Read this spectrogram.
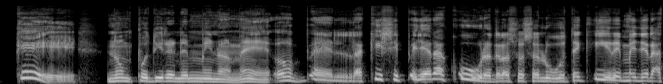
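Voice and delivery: high, insistent housekeeper; serva incalzante. A narrator's reading. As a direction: press him in a high, indignant voice. Serva incalza il curato che tace. (serva che incalza, con voce acuta)

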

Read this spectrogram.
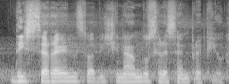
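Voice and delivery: usual speaking voice

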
